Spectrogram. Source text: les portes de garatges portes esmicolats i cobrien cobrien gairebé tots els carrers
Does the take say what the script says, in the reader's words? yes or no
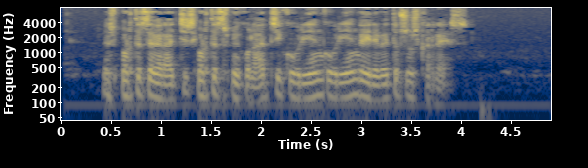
yes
